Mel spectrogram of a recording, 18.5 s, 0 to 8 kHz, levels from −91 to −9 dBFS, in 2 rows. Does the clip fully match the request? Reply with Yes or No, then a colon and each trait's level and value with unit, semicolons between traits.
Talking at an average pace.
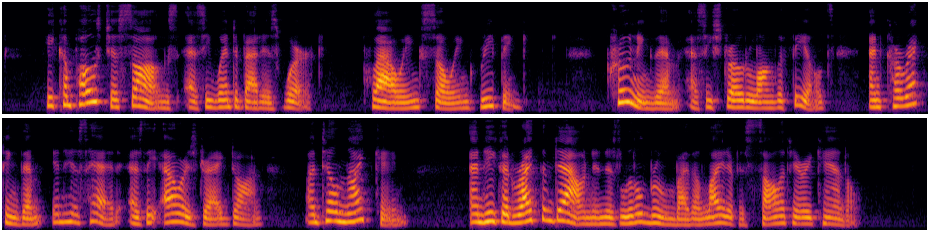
Yes: average, 170 wpm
